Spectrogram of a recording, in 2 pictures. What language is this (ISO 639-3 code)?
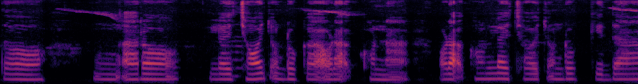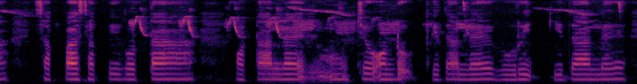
sat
